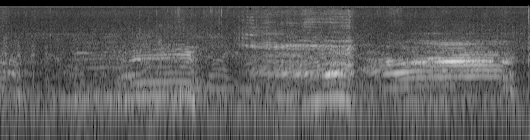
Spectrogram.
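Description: Angus cattle mooing: three long, drawn-out moos one after another.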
